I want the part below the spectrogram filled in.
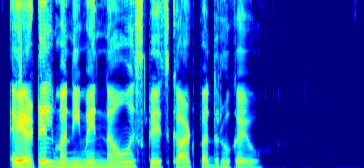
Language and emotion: Sindhi, neutral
